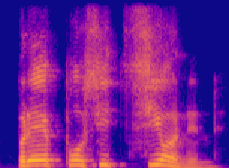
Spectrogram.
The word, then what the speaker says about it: Präpositionen: Die Präpositionen. Die Präpositionen. Miren cómo suena la T antes de vocales. Cuando después de la T hay más de una vocal, suena como una Z. Entonces no decimos die Präpositionen, sino que decimos die Präpositionen.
